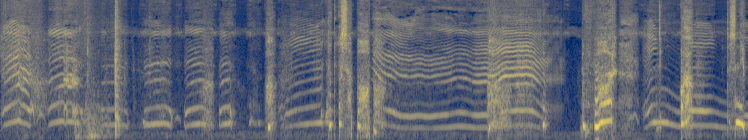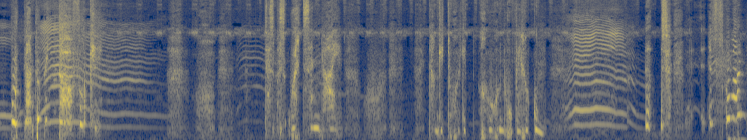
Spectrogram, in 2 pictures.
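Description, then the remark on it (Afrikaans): A baby that someone has put down on a porch table cries loudly in long, wavering wails, pausing for breath between bursts, with sharp clattering noises breaking in now and then. “iemand het 'n baba op die stoeptafel neergesit.”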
